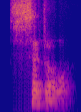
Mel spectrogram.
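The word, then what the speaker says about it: subtle: Settle, o B não é pronunciada e o E também não é pronunciado.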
